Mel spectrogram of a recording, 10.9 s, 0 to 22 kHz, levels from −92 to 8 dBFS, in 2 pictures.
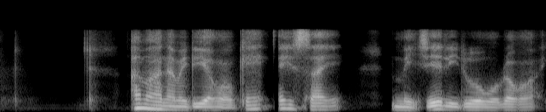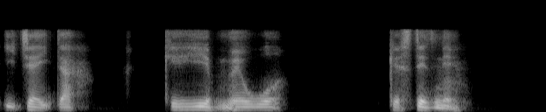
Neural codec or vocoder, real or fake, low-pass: codec, 16 kHz in and 24 kHz out, 0.9 kbps, LongCat-Audio-Codec, four codebook decoder; fake; 7.2 kHz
